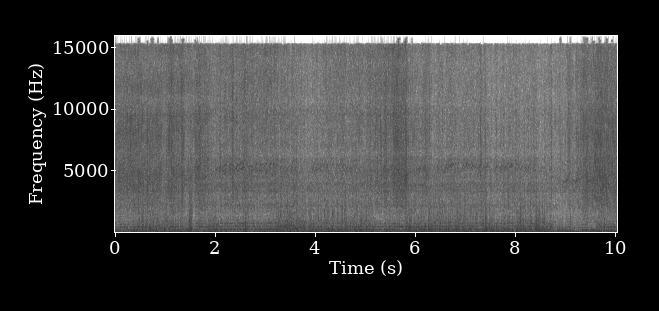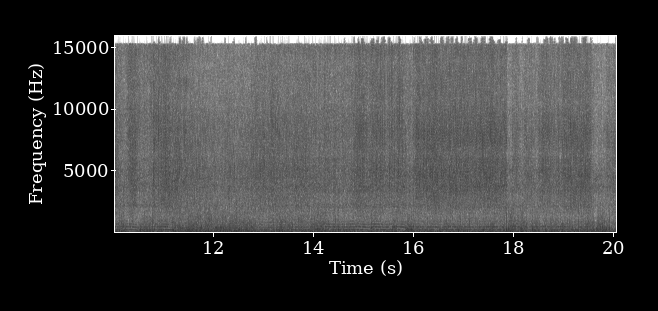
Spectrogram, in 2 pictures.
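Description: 3DR Solo quadcopter's electric motors and propellers humming steadily, the pitch dipping briefly about halfway through as the motors change speed, with wind rushing over the microphone.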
